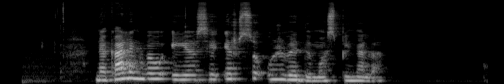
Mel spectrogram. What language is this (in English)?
Lithuanian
